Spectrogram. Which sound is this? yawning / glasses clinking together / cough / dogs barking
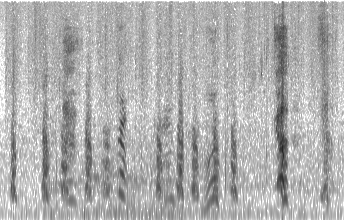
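dogs barking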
